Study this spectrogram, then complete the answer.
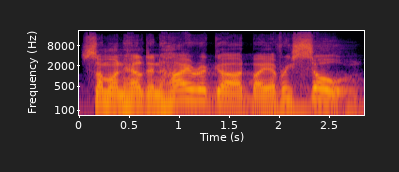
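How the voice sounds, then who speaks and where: An actor playing a sanctimonious, insistent court accuser in a video game, with grandiose declamatory delivery. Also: male voice, fairly high pitch, normal speed, fairly bright tone, natural voice. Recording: long hall reverb, music underneath.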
